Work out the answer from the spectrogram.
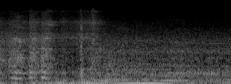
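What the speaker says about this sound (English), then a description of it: "Now I'm gonna start the engine." A Toyota Corolla being diagnosed for P1605 and P0171 faults cranks and settles into a low, steady engine rumble, moderately loud and close, with no one speaking.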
